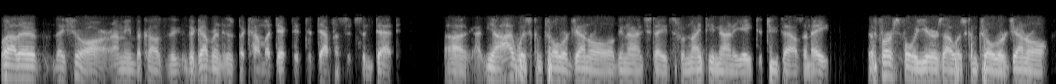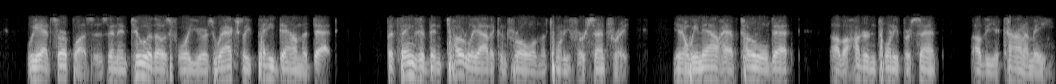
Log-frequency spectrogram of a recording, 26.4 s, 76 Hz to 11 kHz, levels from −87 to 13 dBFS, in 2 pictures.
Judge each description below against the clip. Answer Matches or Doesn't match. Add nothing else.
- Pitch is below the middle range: Matches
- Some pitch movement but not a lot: Matches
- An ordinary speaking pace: Matches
